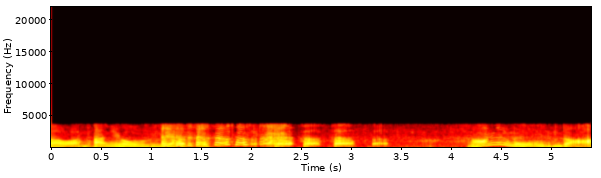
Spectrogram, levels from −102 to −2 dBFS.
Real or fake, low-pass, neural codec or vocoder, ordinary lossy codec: fake; 3.6 kHz; vocoder, 22.05 kHz, 80 mel bands, HiFi-GAN; none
